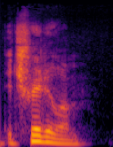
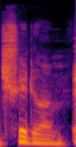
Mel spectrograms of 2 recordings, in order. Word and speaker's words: Triduum: But some things that we do want to talk about with the Triduum, like how to pronounce it. – Yes. Triduum. – You're going with Triduum. – It's Triduum.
